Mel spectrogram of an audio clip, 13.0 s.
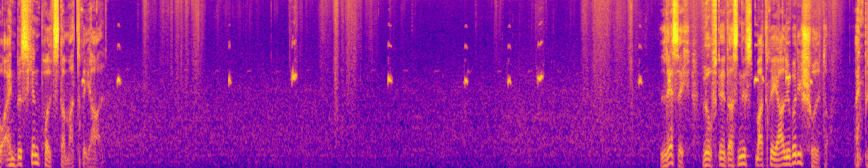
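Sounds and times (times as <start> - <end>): faint background hiss: 0.0 - 13.0
bird high peeps: 3.2 - 4.6, 5.2 - 9.8, 11.2 - 12.0.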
